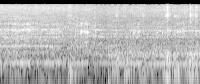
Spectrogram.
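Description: Electric hand mixer running at a steady speed, its twin beaters working milk into crumbly butter-and-sugar cookie dough in a glass bowl.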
